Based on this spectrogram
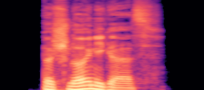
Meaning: genitive singular of Beschleuniger
- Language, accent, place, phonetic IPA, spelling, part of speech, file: German, Germany, Berlin, [bəˈʃlɔɪ̯nɪɡɐs], Beschleunigers, noun, De-Beschleunigers.ogg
